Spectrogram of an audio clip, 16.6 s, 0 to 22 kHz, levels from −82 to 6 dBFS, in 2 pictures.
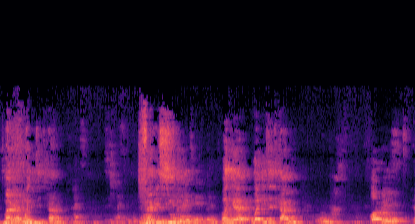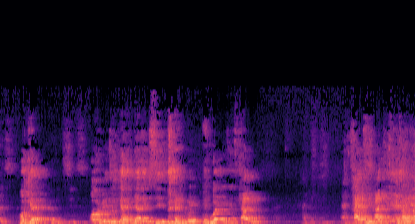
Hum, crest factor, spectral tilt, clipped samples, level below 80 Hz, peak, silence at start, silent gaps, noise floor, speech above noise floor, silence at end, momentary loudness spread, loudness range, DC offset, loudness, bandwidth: none; 16 dB; -4.5 dB/octave; under 0.1%; -54 dBFS; 0 dBFS; 0 s; none; -47 dBFS; 32 dB; 0 s; 19 LU; 4 LU; under 0.1%; -15 LUFS; 13 kHz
